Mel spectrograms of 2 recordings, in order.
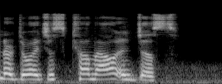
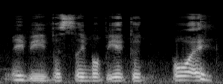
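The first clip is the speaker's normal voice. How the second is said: ordinary talk, nothing marked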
